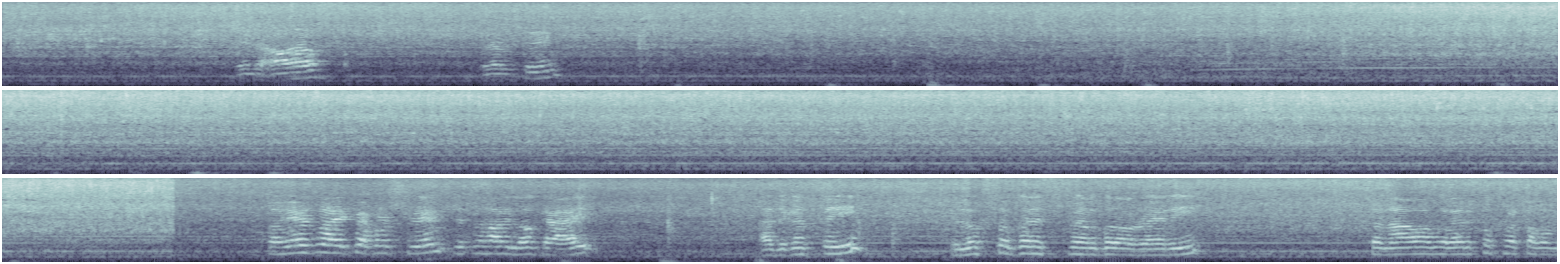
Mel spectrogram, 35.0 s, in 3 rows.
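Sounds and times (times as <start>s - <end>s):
shrimp sizzling in hot oil: 0.0s - 24.7s
steady hum: 2.0s - 14.7s.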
